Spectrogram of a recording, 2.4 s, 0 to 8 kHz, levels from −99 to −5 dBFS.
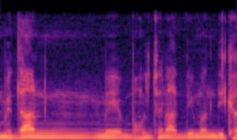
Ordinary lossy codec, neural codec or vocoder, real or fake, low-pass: none; none; real; 7.2 kHz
